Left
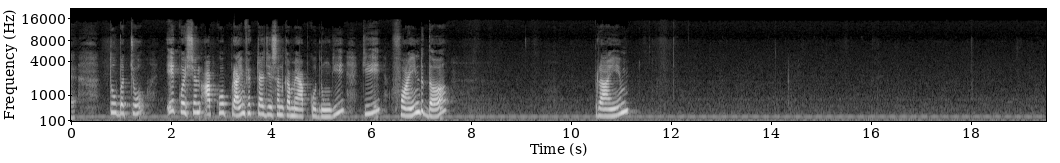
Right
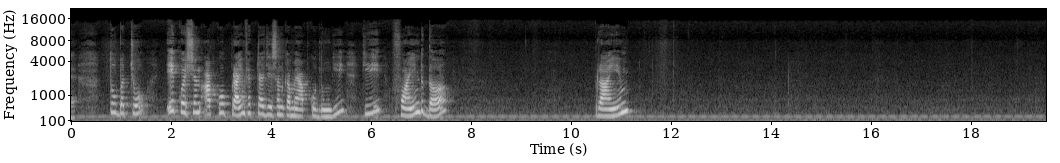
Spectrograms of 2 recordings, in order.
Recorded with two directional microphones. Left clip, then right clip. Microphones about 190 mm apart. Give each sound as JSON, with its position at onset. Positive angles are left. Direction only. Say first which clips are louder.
{"t": 0.0, "sound": "a sound", "louder": "left 3 dB", "side_deg": 25}
{"t": 1.9, "sound": "a woman's voice", "louder": "left 4 dB", "side_deg": 20}
{"t": 10.5, "sound": "a woman's voice", "louder": "left 3 dB", "side_deg": 20}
